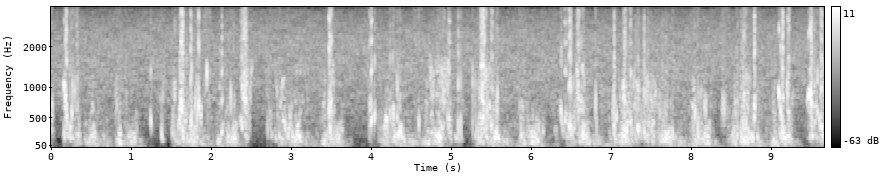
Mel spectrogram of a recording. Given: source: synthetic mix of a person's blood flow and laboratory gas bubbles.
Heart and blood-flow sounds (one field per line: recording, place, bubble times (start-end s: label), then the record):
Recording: Doppler ultrasound of blood flow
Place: precordium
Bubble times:
0.00-0.05 s: bubbles
0.13-0.36 s: bubbles
0.80-0.84 s: bubbles
1.21-1.29 s: bubbles
1.35-1.43 s: bubbles
1.48-1.99 s: bubbles
2.10-2.52 s: bubbles
2.68-3.06 s: bubbles
3.42-3.56 s: bubbles
3.94-4.40 s: bubbles
4.52-4.64 s: bubbles
4.72-5.17 s: bubbles
5.23-5.61 s: bubbles
5.85-5.93 s: bubbles
6.12-6.18 s: bubbles
6.25-6.73 s: bubbles
6.77-6.85 s: bubbles
6.99-7.82 s: bubbles
7.97-8.24 s: bubbles
8.37-8.87 s: bubbles
9.07-9.29 s: bubbles
9.42-9.67 s: bubbles
From the record:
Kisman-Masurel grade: 342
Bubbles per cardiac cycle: rolling drumbeat, 9 or more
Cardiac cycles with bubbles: 100%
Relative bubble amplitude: moderate (0.250 to 0.450)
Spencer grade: 3 (all of the cardiac periods contain showers or single bubble signals, but not dominating or overriding the cardiac motion signals)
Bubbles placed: anywhere in the cardiac cycle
